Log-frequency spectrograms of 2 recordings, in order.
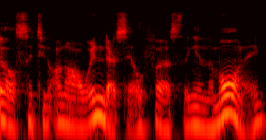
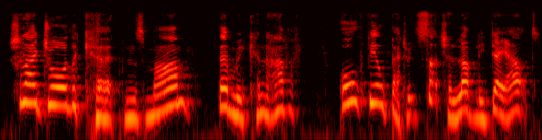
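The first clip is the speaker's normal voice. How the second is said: higher, bright offer; cheerful maid; 7 semitones higher, 5 dB louder than usual. Acted. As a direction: lift the mood.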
